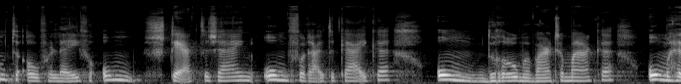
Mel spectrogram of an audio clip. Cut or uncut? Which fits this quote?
uncut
